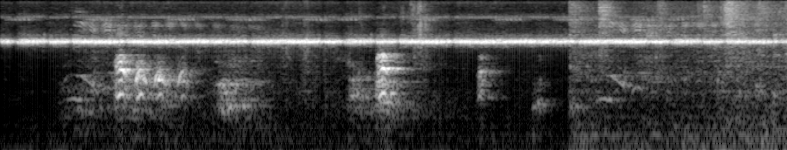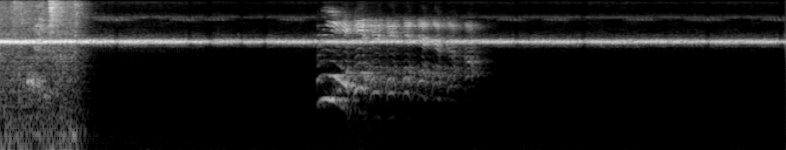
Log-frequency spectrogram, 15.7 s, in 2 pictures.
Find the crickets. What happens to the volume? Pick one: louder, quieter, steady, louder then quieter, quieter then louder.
quieter.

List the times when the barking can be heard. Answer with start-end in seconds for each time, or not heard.
0.8-8.7.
